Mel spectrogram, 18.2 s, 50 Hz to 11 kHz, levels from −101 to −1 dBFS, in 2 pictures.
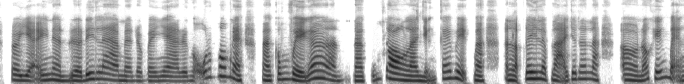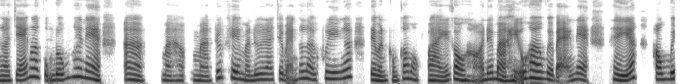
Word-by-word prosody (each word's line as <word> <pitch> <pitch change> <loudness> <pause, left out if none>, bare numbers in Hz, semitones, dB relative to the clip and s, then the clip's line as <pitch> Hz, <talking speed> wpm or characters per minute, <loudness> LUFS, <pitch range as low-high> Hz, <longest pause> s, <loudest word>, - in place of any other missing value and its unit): rồi 195 -2 +1
dậy 195 +2 +1
nè, 210 -3 +1
rồi 180 0 +1
đi 225 +6 +3
làm 225 -6 -1
nè, 180 -1 -2
rồi 175 -1 -7
về 175 -1 -5
nhà 175 -1 -2
rồi 170 0 -4
ngủ, 185 - -3
đúng 320 +2 -8
hông 350 -2 +2
nè? 245 -8 +3 0.3
Mà 190 -2 +3
công 230 +5 -3
việc 185 -7 +5
á 275 +5 +3
là 220 -7 0 0.2
là 175 0 +1
cũng 215 +7 -7
toàn 235 -7 +8
là 185 -1 +4
những 180 0 0
cái 265 +2 -2
việc 265 -4 +1
mà, 185 -2 +3 0.2
à, 205 - -2
lặp 200 +5 +1
đi 260 +1 +6
lặp 235 -4 0
lại 195 -4 +1
cho 245 - +1
nên 250 0 -3
là, 225 -4 -2 0.3
ờ, 210 -3 +1
nó 200 +5 0
khiến 275 +4 -1
bạn, 185 -8 -2
ờ, 190 -1 +1
chán 205 +7 0
nó 335 -1 +2
cũng 200 +1 -3
đúng 215 +7 0
thôi 335 0 0
nè. 255 -9 +2 0.3
À, 210 -5 -1 0.2
mà 195 -2 -4
h 190 +1 -6
mà 190 -3 -4
trước 290 +2 -2
khi 275 -4 +1
mà 205 -5 -2
đưa 210 +4 -1
ra 225 0 -3
cho 235 +1 -4
bạn 210 - -6
cái 275 - -3
lời 245 -5 -1
khuyên 255 0 -1
á, 325 - +1 0.3
thì 215 - +2
mình 185 -2 +2
cũng 180 -1 -5
có 260 +5 -2
một 230 -5 -3
vài 190 -3 +1
cái 195 - -2
câu 225 -4 +5
hỏi 185 +1 -2
để 240 +2 0
mà 230 -6 +3
hiểu 190 +9 +2
hơn 275 -2 +4
về 230 -4 +1
bạn 185 0 -2
nè. 225 -4 -1 0.3
Thì 200 -4 +4
á, 270 +6 +3 0.2
hông 230 0 0
biết 250 - +6
215 Hz, 270 wpm, -22 LUFS, 190-250 Hz, 0.3 s, toàn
